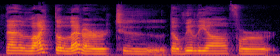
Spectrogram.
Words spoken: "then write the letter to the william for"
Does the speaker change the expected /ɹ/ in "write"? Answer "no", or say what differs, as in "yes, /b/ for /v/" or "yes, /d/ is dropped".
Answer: yes, /l/ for /ɹ/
